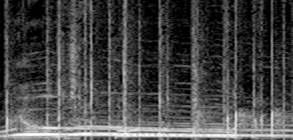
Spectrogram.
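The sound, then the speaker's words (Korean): A brief burst of hand clapping from an audience, with several voices giving a short, rising cheer over it, lively and fairly loud throughout; the applause and small cheer are called for just before a singing performance. “자 여러분 박수와 작은 함성이요.”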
